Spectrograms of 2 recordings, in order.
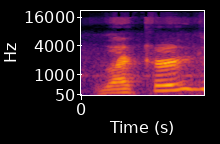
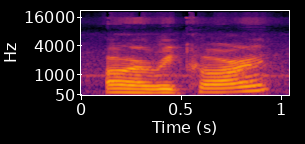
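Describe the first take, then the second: First: Record as RECK-erd, stress on the first syllable; record said as a noun. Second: Record as ri-KORD, stress on the second syllable; record said as a verb. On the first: Joking to viewers about a world record, record as RECK-erd. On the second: Punning for livestream viewers, record as ri-KORD. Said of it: "world record". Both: Shown as a demonstration.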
